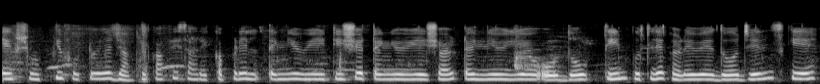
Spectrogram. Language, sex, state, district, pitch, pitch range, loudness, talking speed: Rajasthani, female, Rajasthan, Nagaur, 240 Hz, 230-260 Hz, -15 LUFS, 235 wpm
